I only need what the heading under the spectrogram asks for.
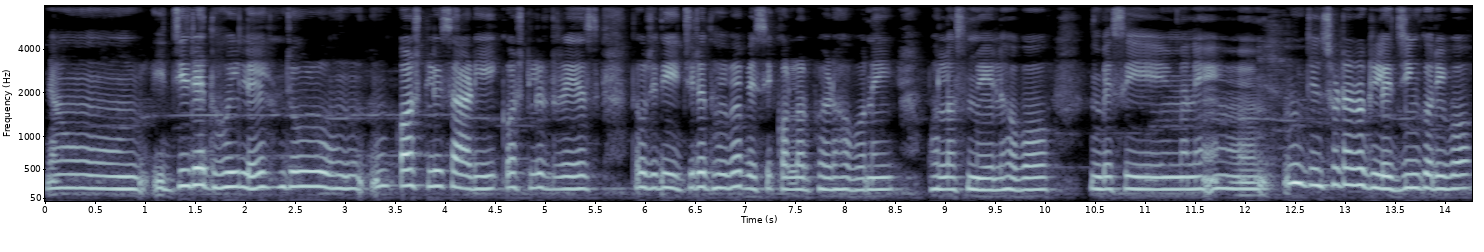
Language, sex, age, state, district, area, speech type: Odia, female, 60+, Odisha, Kendujhar, urban, spontaneous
